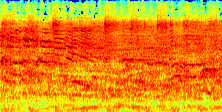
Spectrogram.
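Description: A crowd of riders shouting and cheering together on a haunted-house ride, with the ride's party music running underneath.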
